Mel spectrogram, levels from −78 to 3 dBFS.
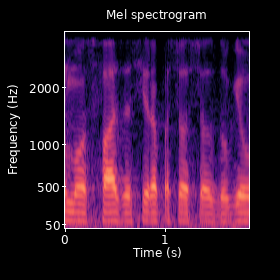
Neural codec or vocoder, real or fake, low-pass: vocoder, 24 kHz, 100 mel bands, Vocos; fake; 3.6 kHz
